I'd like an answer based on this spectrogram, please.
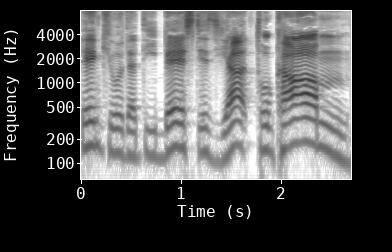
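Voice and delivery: stretched, drawn-out vampire voice. Talking with another speaker, in a Count Dracula accent. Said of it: "Why do you sound like Count Dracula?".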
